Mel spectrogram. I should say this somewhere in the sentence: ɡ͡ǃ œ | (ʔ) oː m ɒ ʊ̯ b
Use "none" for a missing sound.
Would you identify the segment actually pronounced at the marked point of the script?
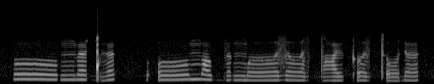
ʔ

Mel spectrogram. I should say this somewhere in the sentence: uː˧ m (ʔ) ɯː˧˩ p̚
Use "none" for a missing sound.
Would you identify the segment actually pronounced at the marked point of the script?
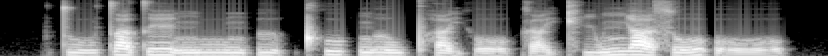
ʔ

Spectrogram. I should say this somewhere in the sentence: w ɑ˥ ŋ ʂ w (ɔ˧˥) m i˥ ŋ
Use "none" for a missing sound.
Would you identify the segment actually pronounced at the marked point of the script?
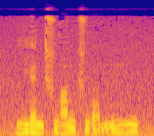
ɔ̰˨˩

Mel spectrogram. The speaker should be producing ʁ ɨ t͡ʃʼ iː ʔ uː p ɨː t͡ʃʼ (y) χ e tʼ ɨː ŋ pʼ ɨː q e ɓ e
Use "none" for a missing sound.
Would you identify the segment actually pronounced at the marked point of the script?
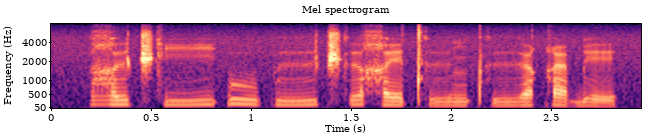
ɨ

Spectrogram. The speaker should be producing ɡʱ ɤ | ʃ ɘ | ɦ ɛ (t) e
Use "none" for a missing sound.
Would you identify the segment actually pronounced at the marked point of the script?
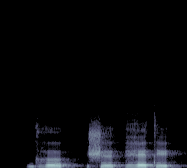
t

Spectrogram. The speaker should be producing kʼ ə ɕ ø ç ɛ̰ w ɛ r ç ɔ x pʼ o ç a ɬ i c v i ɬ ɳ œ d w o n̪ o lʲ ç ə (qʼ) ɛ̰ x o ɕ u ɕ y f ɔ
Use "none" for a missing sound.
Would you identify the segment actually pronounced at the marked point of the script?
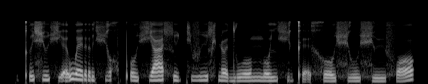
kʼ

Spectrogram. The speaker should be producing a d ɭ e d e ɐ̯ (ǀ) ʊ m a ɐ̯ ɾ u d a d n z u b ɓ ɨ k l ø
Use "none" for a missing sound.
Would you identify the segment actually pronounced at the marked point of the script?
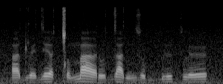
ǀ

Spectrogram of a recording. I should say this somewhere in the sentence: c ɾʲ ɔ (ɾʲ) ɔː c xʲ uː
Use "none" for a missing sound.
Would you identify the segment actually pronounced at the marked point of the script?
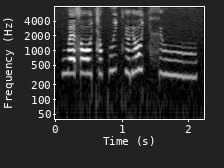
ɾʲ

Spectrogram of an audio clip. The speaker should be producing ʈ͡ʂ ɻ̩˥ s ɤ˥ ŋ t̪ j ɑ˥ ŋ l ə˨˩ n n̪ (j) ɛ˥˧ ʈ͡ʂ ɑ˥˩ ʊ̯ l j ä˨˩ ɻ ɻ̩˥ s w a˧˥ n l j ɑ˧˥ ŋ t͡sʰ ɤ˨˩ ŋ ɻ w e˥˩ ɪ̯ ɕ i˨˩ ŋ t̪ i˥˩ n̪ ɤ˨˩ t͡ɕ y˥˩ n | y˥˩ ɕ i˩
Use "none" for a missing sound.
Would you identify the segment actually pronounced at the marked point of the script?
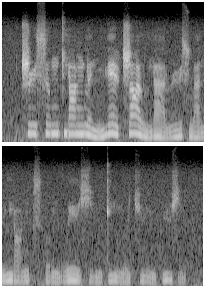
ɥ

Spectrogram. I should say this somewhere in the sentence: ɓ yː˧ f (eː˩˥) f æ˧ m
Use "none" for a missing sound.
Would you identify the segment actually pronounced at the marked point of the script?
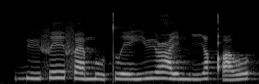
eː˥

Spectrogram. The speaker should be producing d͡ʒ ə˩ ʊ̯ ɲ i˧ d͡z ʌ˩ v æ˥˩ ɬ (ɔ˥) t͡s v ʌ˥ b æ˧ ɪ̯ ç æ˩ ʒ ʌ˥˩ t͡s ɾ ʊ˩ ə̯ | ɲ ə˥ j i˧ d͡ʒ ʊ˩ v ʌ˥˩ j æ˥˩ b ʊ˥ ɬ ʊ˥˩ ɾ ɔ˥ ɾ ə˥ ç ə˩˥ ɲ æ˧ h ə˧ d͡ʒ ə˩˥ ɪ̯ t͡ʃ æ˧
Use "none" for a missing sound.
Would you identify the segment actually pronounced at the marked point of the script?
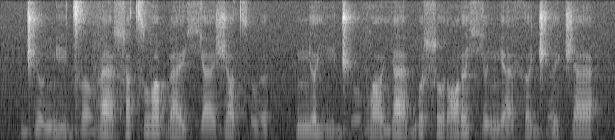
ʌ˥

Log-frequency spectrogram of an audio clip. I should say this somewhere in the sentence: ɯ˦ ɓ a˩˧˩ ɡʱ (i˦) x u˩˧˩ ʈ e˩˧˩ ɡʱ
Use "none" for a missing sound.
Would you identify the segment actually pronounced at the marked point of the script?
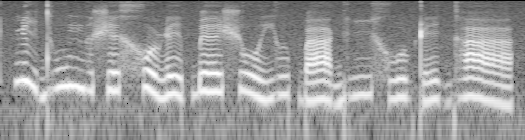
i˦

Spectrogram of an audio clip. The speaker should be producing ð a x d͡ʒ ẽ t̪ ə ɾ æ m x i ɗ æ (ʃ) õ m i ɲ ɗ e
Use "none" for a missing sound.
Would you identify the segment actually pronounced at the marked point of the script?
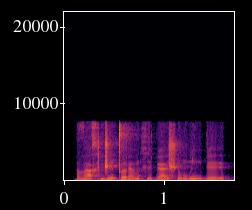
ʃ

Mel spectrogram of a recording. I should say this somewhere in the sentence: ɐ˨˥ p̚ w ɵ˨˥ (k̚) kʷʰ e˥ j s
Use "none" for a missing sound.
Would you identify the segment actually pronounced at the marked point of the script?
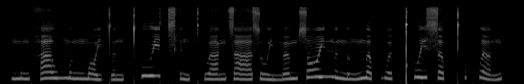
t̚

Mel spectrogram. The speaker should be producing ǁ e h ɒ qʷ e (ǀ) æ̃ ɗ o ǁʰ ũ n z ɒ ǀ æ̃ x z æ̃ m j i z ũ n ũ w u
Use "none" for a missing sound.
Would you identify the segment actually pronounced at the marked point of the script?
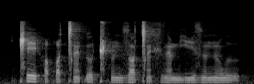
ǀ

